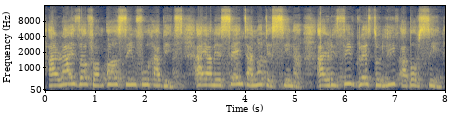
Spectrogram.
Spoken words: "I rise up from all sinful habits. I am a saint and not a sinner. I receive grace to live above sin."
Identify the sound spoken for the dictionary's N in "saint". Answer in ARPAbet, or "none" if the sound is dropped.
N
